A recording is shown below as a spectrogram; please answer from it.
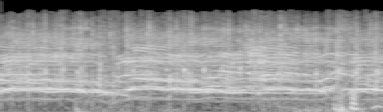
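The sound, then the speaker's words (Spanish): Cheering and whooping in a radio studio booth at the start of a show: loud, continuous shouting from several voices, rough and overlapping, with a brief dip in the middle before the noise picks up again. “Muy bien, aplausos ahí en cabina, por favor.”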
